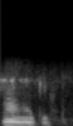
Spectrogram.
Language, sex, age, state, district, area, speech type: Tamil, male, 18-30, Tamil Nadu, Mayiladuthurai, urban, conversation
